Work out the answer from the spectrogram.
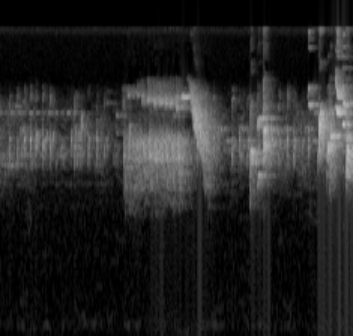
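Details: European goldfinch song of continuous high twittering, buzzy and liquid notes, growing louder toward the end.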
